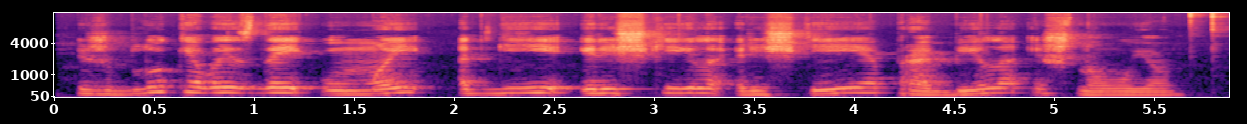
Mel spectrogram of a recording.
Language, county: Lithuanian, Kaunas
